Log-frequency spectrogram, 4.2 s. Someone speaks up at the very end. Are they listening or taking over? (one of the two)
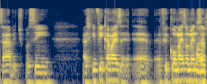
listening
